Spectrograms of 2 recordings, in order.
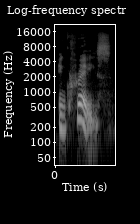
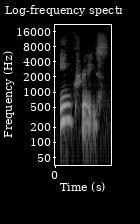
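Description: First: Increase with stress on CREASE, second syllable; verb stress. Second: Increase with stress on IN, first syllable higher; noun stress. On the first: Teacher models the verb for students, stress on CREASE. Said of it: "后边是动词". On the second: Teacher models the noun for students, stress on IN. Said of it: "前面是名词". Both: Shown as a demonstration.

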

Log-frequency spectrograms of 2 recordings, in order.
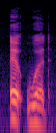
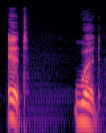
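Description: First: "it would" joined, T in "it" held unreleased; incomplete plosion. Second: Said in the usual way. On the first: Shown as a demonstration. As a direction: hold back the T of "it" into "would". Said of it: "它会有一个类似于不完全爆破的处理". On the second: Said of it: "类似于不完全爆破的处理".

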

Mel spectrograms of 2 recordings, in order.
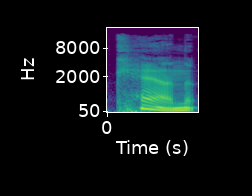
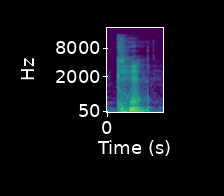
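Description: First: Said in the usual way. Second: "can" reduced to a short "k'n"; weak form. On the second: Shown as a demonstration. Teacher showing learners the weak "can". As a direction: shrink the vowel of "can" to almost nothing. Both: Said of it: "can弱读成can".

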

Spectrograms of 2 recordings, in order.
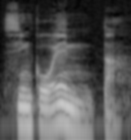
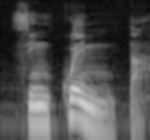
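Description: First: "cincuenta" as sin-ko-EN-ta; second variant. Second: "cincuenta" with kwen as one syllable; first variant. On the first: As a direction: split the middle of "cincuenta" into ko and en. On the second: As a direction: glide straight through the middle of "cincuenta". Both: Shown as a demonstration. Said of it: "都可以".

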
